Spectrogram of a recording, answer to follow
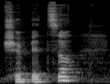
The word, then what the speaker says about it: Sibice: problem excuse my pronunciation i think it's pronounced shibitsa which is croatian for matches so anyway let's get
